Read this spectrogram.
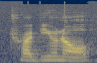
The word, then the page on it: tribunal: American English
